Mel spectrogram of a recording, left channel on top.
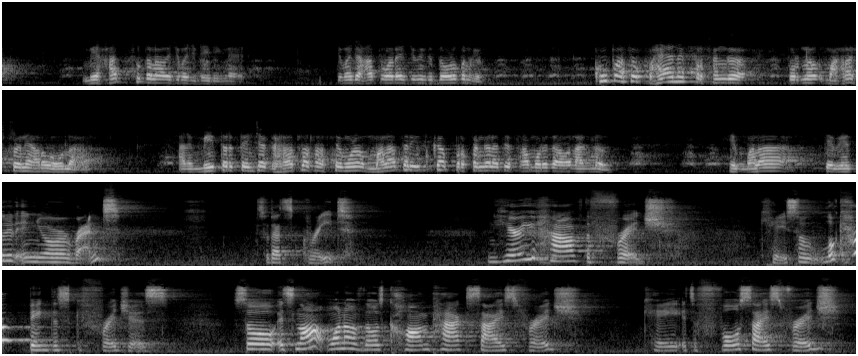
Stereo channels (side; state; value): both; different; correlation 0.00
